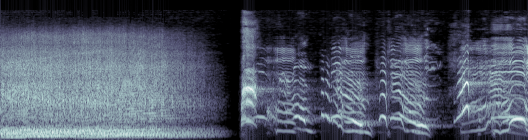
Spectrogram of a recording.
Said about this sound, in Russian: Скорее, скорее, самолет отлетает. Слышишь, уже завели моторы. Посадка заканчивается.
